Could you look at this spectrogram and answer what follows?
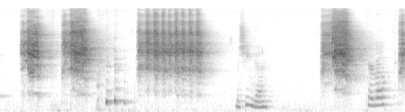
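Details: Cockatoo kept as a pet, screaming in a hormonal temper tantrum: repeated harsh, broadband screeches in bursts of one to one and a half seconds, broken by short, lower, squeaky notes.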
